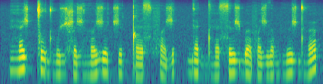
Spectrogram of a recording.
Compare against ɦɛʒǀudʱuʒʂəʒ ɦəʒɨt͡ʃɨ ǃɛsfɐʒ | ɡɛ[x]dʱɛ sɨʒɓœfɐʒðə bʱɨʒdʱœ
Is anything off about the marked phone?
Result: yes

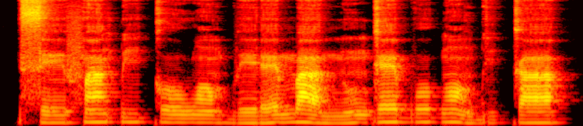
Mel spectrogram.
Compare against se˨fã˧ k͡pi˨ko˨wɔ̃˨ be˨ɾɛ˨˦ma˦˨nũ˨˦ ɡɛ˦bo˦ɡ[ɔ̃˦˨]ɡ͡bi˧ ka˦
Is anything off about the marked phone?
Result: no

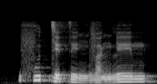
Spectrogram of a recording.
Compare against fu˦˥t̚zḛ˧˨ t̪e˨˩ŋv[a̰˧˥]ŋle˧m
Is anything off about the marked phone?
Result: yes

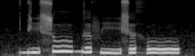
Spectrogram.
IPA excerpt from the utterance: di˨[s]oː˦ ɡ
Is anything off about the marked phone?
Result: no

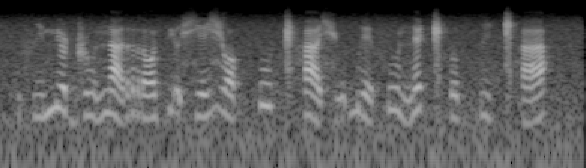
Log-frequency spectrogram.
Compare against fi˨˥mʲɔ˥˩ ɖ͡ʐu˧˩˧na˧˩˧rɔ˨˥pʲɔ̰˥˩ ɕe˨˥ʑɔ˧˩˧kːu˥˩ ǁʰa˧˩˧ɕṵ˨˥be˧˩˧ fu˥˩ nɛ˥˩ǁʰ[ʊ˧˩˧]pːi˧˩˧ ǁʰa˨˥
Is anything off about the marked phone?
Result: yes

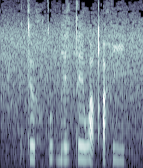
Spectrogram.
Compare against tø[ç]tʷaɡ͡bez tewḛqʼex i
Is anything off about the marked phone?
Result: yes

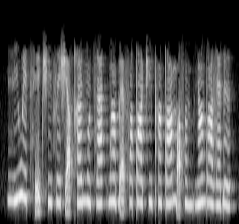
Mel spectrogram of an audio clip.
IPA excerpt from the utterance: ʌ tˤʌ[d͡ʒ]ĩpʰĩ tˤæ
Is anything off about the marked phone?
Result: yes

